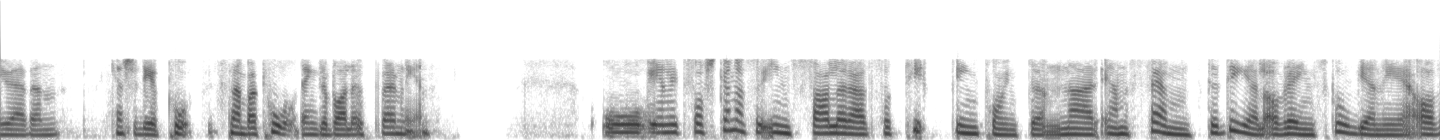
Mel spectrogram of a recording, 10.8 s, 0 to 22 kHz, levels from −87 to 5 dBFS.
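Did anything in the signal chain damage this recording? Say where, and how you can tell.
Yes. G.729 codec damage runs through the whole clip at the codec stage. Nothing above 4 kHz survives, and the speech is plainly rough and synthetic. That fits G.729A at 8 kbit/s, which rebuilds speech from a vocal tract filter, a pitch predictor and sparse pulses.

VoIP packet loss concealed by the speech codec, a network fault, appears at 2.14 to 2.24 s, 4.79 to 4.97 s and 6.87 to 6.94 s. Each time the speech smears into a fading buzz or coloured noise, as the decoder stretches its last pitch and filter across gaps of 60, 60 and 40 ms. That suggests two or three lost packets each time.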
